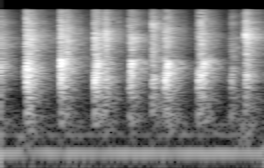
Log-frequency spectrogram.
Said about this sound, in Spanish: Así que un aplauso por esa unidad, señores. Muy bien.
